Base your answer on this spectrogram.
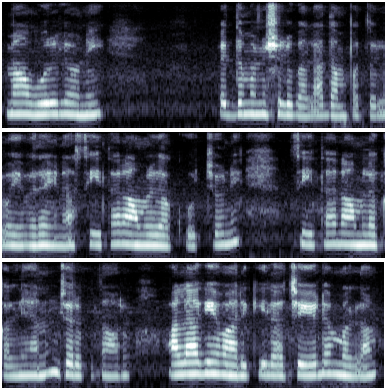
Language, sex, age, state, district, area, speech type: Telugu, female, 45-60, Telangana, Mancherial, rural, spontaneous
